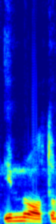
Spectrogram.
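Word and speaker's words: امْرَأَةٌ: শব্দ আসে তাহলে সেখানে ইমরতনের শুরুতে যে আলিফটি রয়েছে সেটি আপনার শুধুমাত্র লেখায় আসবে উচ্চারণে আসবে না আশা করি বিষয়টা স্পষ্ট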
